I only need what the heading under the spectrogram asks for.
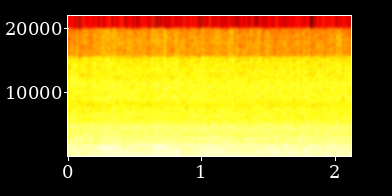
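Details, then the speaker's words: X-Pro X20 GY6 scooter after carburetor replacement: steady, even, slightly fast idle with no misses, but any lower and it stalls. Owner suspects vacuum leaks; the oversized intake manifold was later replaced for a low steady idle. "It sounds like it's idling a little high, but any lower and it just wants to conk out sometimes."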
